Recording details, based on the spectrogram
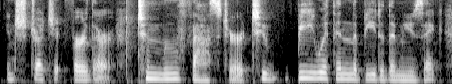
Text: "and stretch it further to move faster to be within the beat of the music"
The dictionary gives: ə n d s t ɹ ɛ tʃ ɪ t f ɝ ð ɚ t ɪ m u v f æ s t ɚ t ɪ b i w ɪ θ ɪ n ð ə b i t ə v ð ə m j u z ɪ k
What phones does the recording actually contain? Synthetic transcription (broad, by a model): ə n s t ɹ ɛ tʃ ɪ t f ɝ ð ɚ t ɪ m u v f æ s t ɚ t ɪ b i w ɪ θ ɪ n ð ə b i t ə v ð ə m j u z ɪ k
